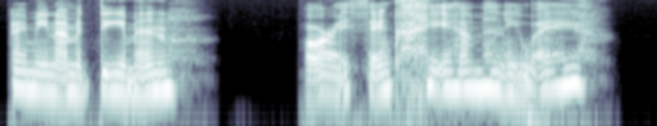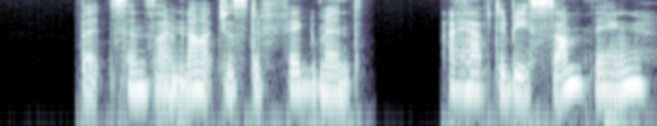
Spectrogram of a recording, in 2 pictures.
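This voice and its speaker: A woman playing a possessive but vulnerable female sleep paralysis demon in an ASMR roleplay, speaking softly and hesitantly, close to the mic. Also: on the low side, creaky, no echo. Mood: uncertain, tender. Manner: hesitant, halting, tentative, confiding. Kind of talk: ASMR roleplay, intimate monologue addressed to a sleeper. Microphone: close microphone, dry.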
